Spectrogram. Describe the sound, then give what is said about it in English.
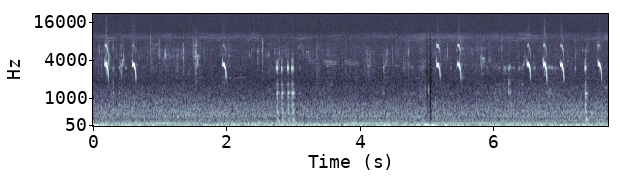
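A wild bird in a tree calls repeatedly in short, high, sweeping notes, spaced irregularly throughout, set against a steady low rumble of outdoor background noise. No one speaks. “Stop. wild bird.”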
